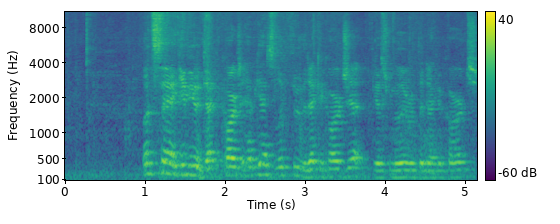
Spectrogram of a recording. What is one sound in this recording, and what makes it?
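A man speaks loudly and clearly to a room, with a slight echo.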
